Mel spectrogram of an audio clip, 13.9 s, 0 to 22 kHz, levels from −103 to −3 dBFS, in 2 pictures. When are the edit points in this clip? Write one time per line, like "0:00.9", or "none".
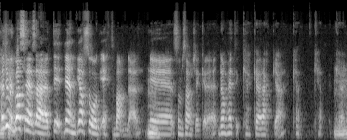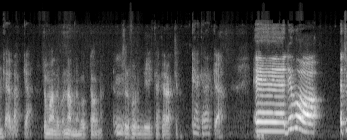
none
